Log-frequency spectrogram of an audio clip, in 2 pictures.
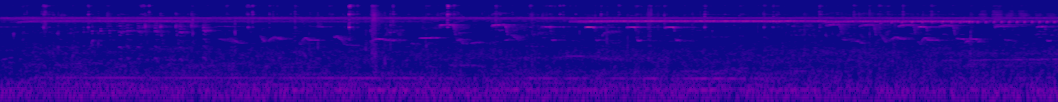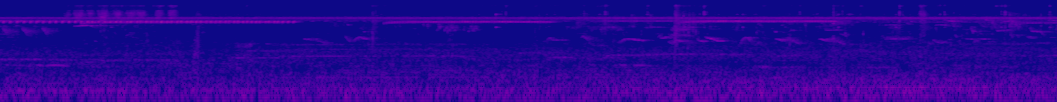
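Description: Faint forest chorus of insects: a steady high-pitched whine throughout, with longer high trills that start and stop several times, mixed with many short, quick bird chirps.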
